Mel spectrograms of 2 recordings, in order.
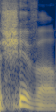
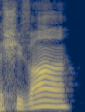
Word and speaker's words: shiva: In the Shiva, notice how I did the American Jewish pronunciation and then the correct Hebrew pronunciation of Shiva, which literally means seven.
